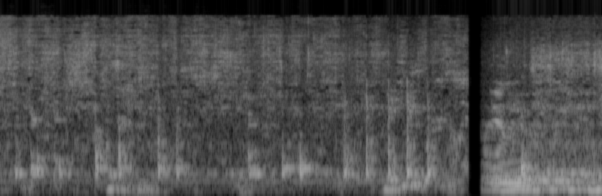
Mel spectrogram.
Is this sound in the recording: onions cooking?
yes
